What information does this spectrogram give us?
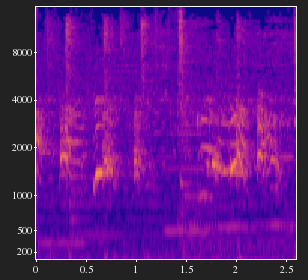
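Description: Bird calls from a yipaca, a bird in a Guarani legend about a human turned into a bird, used as a sound effect: a few short, nasal, goose-like honking calls in quick irregular succession.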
